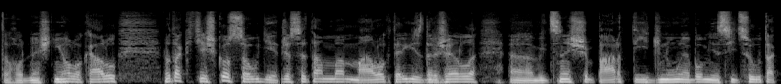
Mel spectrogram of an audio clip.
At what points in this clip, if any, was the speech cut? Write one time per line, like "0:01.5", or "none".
0:02.8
